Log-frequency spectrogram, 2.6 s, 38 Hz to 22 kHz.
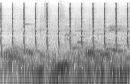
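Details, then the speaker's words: Motorcycle with a failing dry battery that still measures over 12.5 V (13.82 V), before repair; ignition on, it won't crank. Rapid dry relay clicking about four per second with no cranking: the battery can't hold up under load. "Coba kita lihat saya hidupkan kontaknya di sini tidak hidup sama sekali sedangkan di bagian relay ini terdengar suara cetik cetik ya"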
